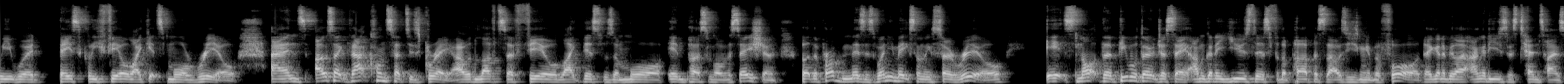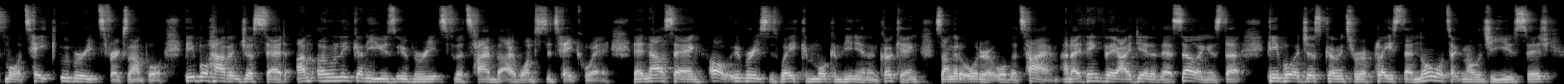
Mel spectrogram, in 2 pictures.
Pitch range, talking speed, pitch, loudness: 115-140 Hz, 260 wpm, 125 Hz, -17 LUFS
